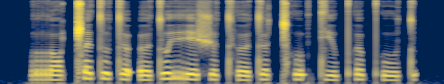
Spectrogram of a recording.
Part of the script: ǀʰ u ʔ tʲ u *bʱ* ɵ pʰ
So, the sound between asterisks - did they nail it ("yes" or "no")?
no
